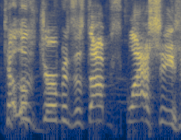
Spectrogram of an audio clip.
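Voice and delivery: high angry shout. Pretend. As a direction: shout it over the water. Mock rowing shout.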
